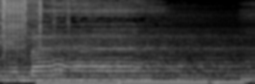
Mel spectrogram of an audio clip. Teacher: দুই ঠোঁট ভেজা হতে মিলিত করে বলতে হবে বা।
